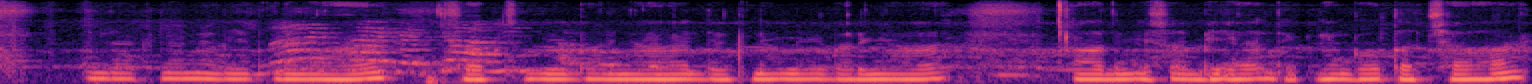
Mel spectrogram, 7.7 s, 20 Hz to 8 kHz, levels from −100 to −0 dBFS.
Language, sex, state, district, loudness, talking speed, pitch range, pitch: Hindi, male, Bihar, Araria, -33 LUFS, 185 wpm, 140-150 Hz, 140 Hz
